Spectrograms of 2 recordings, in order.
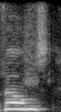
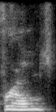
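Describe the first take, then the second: First: Said in the usual way. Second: "films" garbled with a stray r, like "frilms"; slip of the tongue. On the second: Shown as a demonstration. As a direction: trip over "films", slipping an r in after the f. Corrects own slip of the tongue.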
